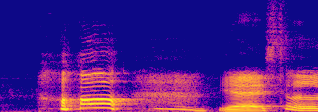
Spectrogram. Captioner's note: laughs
